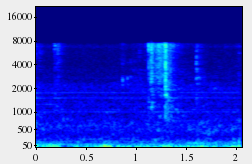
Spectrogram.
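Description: Faint paper rustling as mail and envelopes are handled, in a couple of brief soft bursts.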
